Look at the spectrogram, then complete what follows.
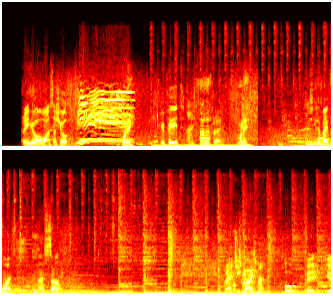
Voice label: trailer; sweet sixteen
